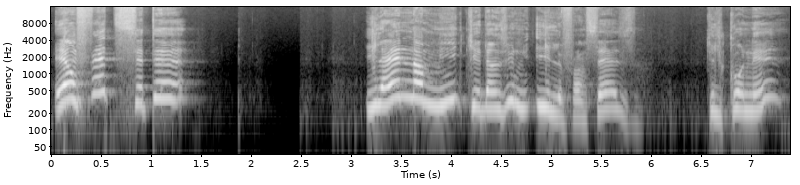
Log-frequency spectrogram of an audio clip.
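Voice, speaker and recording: Male French preacher, very high pitch, slow dramatic delivery, hushed to shouting. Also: lively intonation. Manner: dramatic storytelling, swelling from hushed to shouting and singing. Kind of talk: sermon storytelling. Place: church.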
